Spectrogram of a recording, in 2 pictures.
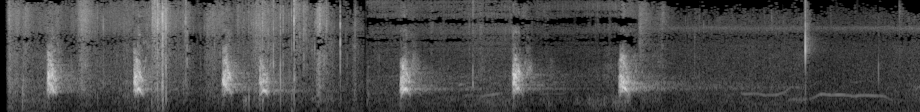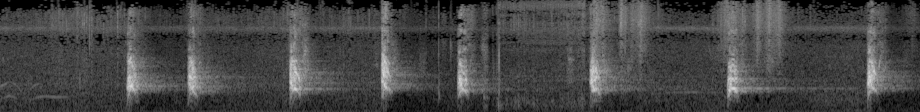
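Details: A nearly eight-month-old dog treeing a gray squirrel in South Georgia, having winded it from about forty yards: loud, sharp barks repeated roughly every second, pausing briefly midway, then resuming at a steady pace.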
